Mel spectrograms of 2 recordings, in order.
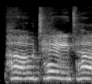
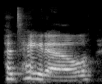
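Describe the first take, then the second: First: "potato" drawn out slowly, PO-TAY-TO; imitated hobbit potato. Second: "potato" run together as one everyday word; usual potato. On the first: Guest quotes a hobbit from Lord of the Rings, syllable-by-syllable potato. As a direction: stretch every syllable of "potato", with a full first O. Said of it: "but he says potato". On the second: Shown as a demonstration. Guest sets up a hobbit film quote, ordinary potato. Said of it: "one of the hobbits says".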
